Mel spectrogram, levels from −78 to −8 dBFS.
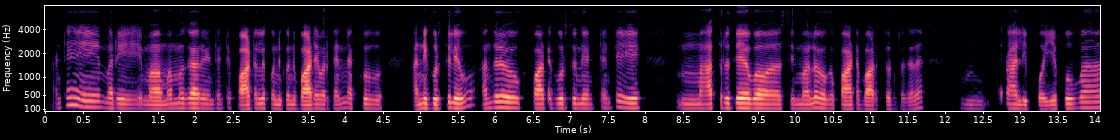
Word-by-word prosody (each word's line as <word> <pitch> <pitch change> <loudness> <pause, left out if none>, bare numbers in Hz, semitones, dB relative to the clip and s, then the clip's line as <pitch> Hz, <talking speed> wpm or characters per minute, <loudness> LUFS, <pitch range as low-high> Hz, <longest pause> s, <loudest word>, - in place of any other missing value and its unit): అంటే 150 +12 -7 0.5
మరి 135 -1 -1 0.4
మా 115 - +1
అమ్మమ్మ 130 +4 -4
గారు 135 -1 +5
ఏంటంటే 125 0 -13
పాటలు 130 +4 +3
కొన్ని 120 -1 -4
కొన్ని 120 -1 -5
పాడేవారు 120 +2 +5
కానీ 120 +4 -7
నాకు 135 -1 -6 0.6
అన్ని 135 +1 +3
గుర్తులేవు. 135 +2 +3 0.2
అందులో 160 +4 +3 0.2
ఒక 145 - -15
పాట 130 0 +5 0.2
గుర్తుంది 135 0 -2
ఏంటంటే 135 +5 -10 0.8
హ్మ్, 125 -1 -8
'మాతృదేవొభవ' 130 -1 +4
సినిమాలో 125 +3 -2
ఒక 125 0 -8
పాట 115 0 +3
పాడుతుంటారు 110 0 -3
కదా! - - -7 0.5
హ్మ్. 115 -1 -18 0.3
రాలిపోయే 115 -3 -3
పువ్వా 135 +3 -2
130 Hz, 125 wpm, -26 LUFS, 120-135 Hz, 0.8 s, గారు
